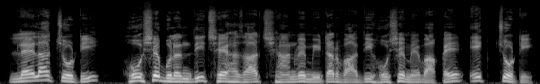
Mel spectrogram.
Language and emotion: Urdu, neutral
